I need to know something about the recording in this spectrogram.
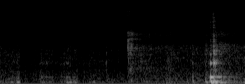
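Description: Quiet pause: faint room tone with a low hum, and one brief soft noise about a second in.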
